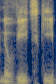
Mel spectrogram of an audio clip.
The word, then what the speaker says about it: Nowicki: So my last name is Nowicki, Nowicki. It's Polish. It's actually supposed to be Nowicki, but nobody understands that's how you pronounce it.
